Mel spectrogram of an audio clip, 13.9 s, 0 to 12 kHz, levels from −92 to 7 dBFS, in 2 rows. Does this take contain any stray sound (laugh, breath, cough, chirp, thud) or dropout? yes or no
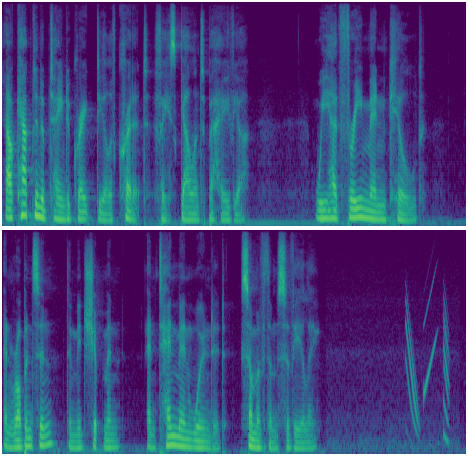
yes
